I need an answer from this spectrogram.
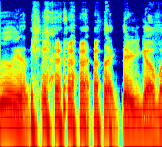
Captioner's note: laughing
